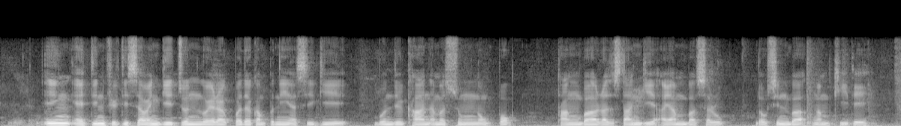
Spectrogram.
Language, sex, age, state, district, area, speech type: Manipuri, male, 18-30, Manipur, Chandel, rural, read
